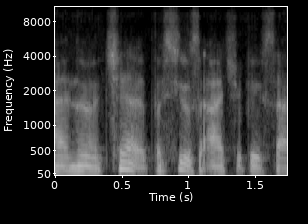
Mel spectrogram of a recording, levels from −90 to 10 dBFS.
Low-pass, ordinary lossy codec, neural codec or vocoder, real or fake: 9.9 kHz; Opus, 16 kbps; vocoder, 22.05 kHz, 80 mel bands, WaveNeXt; fake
